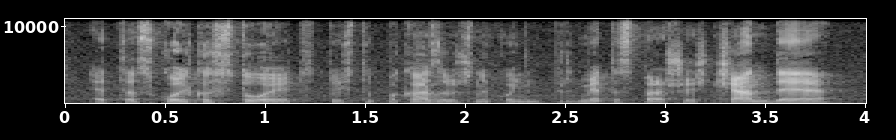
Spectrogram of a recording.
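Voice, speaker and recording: Very fast and bright, sharp in tone, a man talks at a medium pitch with ordinary pitch variation. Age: 20s. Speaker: university student of Persian. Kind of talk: interview.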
